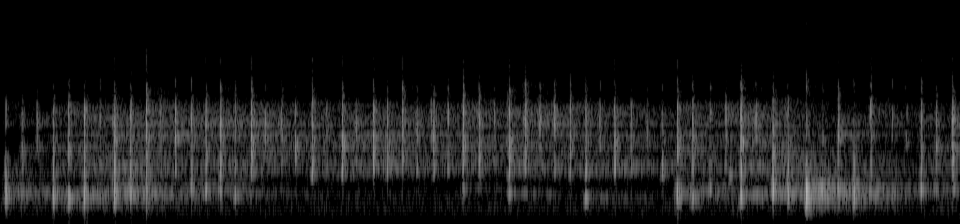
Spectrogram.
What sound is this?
Ant running
Ant sound effect by making noises into the mic, then EQ and reverb
animal, ant, antennae, communicate, creature, creepy-crawly, insect, insects, nature, running, scutter, scuttering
